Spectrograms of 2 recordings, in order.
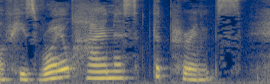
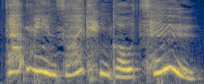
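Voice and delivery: much higher and louder hopeful outburst; eager exclaiming; 13 semitones higher, 8 dB louder than usual. A narrator's reading. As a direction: burst out with sudden hope. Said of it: "exclaimed Cinderella".

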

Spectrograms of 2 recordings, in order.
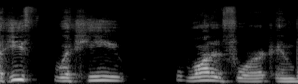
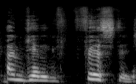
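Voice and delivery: mock grandma quote; 5 semitones higher, slower than usual. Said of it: "she said".

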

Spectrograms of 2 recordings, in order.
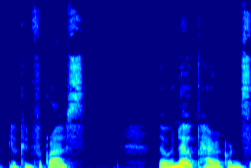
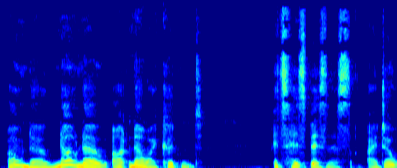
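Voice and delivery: flustered; 3 semitones higher, 6 dB louder than usual. A narrator's reading. Husband flustered by wife's question.

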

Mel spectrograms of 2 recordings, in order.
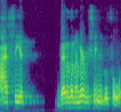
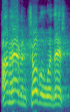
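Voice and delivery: higher, louder whining complaint; raised complaining voice; imitated complainer; 10 semitones higher, 5 dB louder than usual. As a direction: whine like a troubled church member. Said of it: "You'd say".

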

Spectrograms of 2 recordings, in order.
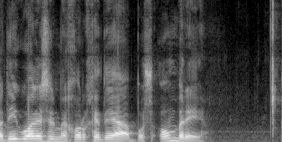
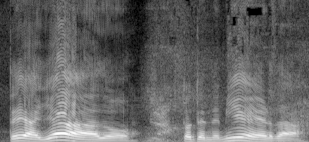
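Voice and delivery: slow, loud, drawn-out crowing; triumphant shout; 6 dB louder, slower than usual. Real, not acted. Player finding the hidden totem, triumphant drawn-out shout. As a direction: stretch each phrase out in loud triumph.

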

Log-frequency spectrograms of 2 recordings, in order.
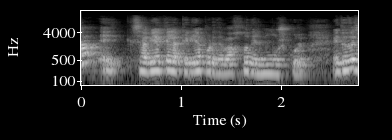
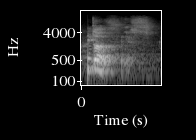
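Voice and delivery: ordinary talk

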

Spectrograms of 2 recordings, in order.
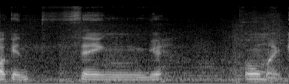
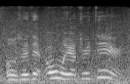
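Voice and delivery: panicking gamer; 6 semitones higher, 4 dB louder, much faster than usual. Real, not acted. Spots the enemy, panicking.

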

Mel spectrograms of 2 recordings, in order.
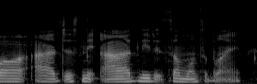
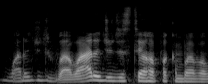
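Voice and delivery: ordinary talk

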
